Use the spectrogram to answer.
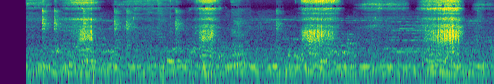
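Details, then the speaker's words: Child with acute viral coryza: low-pitched, rattling, snore-like noise on each inspiration from nasal secretions (conducted sounds): stertor. "the low pitched to noisy breathing that arises as a result of secretions in the nose is called as stutter for a pediatric pulmonologist but for a common pediatrician nothing but conducted sounds occurs as a results of acute viral corisa listen to this sound"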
